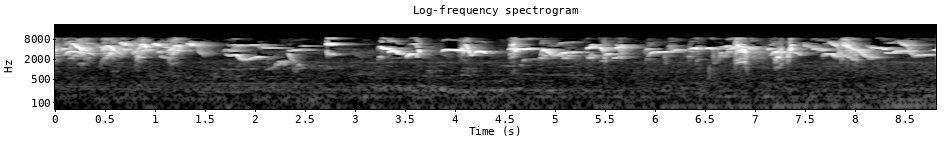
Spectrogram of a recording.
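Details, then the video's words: Countryside Oriental magpie-robin in a singing contest with a tail-fanning display, pouring out loud, varied phrases of clear whistles, downslurs and buzzy twitters separated by brief pauses. "Chích Choè Than Hót Múa Xoè Hót Đấu Tại Vùng Quê"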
